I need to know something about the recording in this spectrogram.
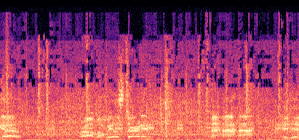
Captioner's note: laughs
